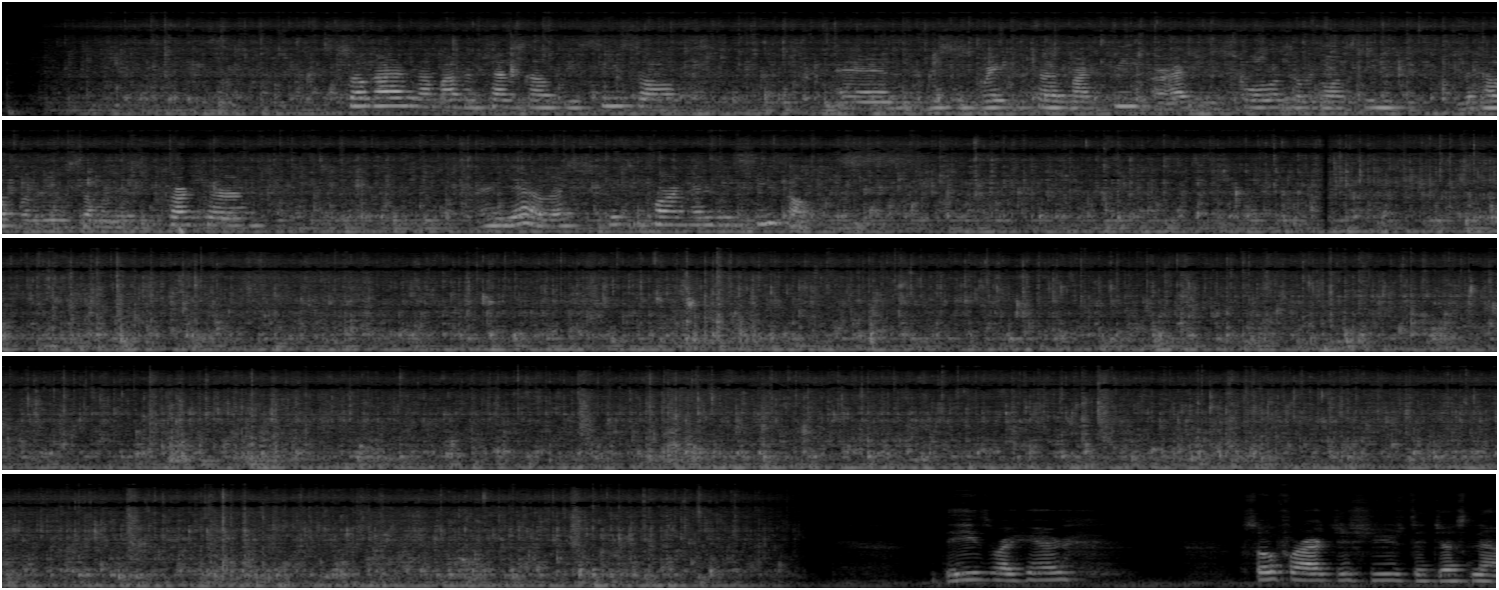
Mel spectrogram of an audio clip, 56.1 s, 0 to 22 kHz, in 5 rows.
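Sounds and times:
bathtub water splashing: 0.0s - 50.9s.

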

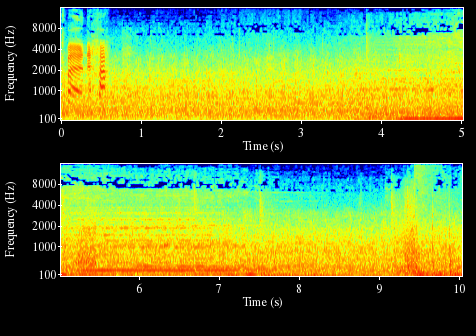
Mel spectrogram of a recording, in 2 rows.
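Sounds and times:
aircraft engine drone in cabin: 0.0s - 10.0s.

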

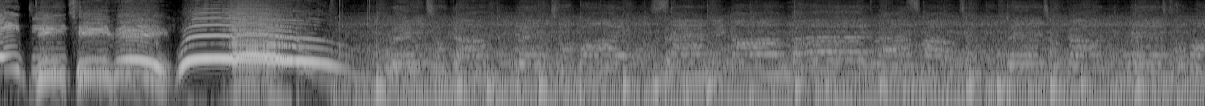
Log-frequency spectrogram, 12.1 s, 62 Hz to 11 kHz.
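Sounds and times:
rock music: 3.4s - 12.0s.

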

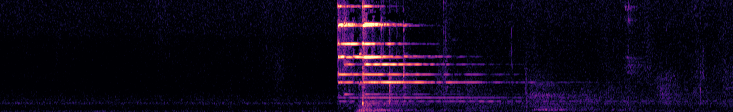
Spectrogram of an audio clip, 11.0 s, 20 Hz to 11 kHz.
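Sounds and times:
bright many-toned bell ringing: 5.0s - 8.8s.

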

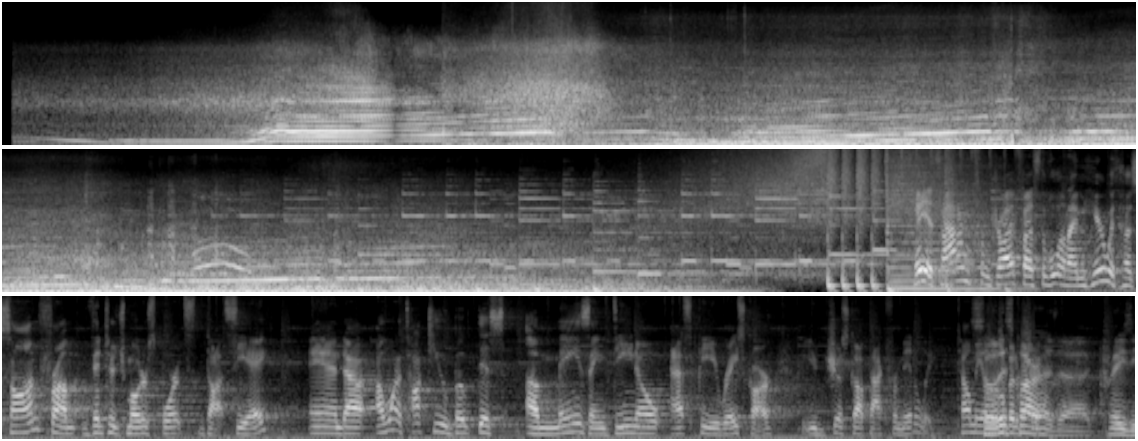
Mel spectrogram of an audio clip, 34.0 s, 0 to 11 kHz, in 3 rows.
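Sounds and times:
sports car engine revving: 0.1s - 17.2s.

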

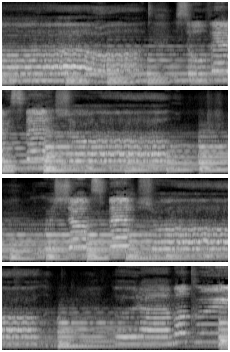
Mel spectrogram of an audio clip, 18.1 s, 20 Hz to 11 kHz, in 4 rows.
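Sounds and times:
keyboard chords with sliding melody: 0.0s - 16.8s.

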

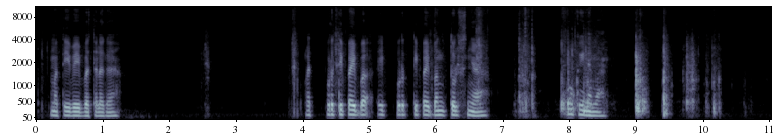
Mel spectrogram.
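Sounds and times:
knocks on plastic tool case: 9.0s - 10.3s.

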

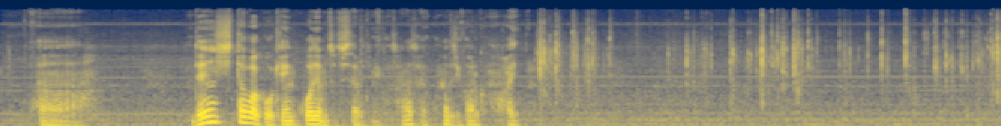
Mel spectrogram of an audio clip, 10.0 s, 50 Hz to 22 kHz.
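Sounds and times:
fingers typing on smartphone: 5.4s - 10.0s.

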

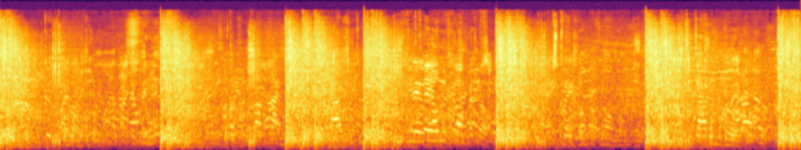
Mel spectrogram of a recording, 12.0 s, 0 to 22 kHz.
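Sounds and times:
firework bangs: 0.0s - 1.5s, 2.2s - 6.4s, 7.4s - 8.6s, 9.6s - 10.8s, 11.6s - 12.0s.

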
